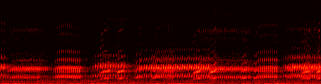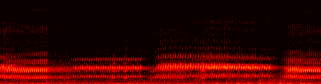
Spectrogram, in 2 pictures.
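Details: A valley chorus of tree frogs sounds over live music: buzzy pulsed trills in repeated bursts, several overlapping voices, with short rising chirps between the trills and a constant low-pitched drone.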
